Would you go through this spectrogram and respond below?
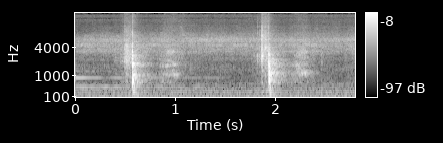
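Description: Two sharp knife strokes slicing through food on a cutting board, about a second apart, each a brief crisp chop with a faint ringing, against quiet room background.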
